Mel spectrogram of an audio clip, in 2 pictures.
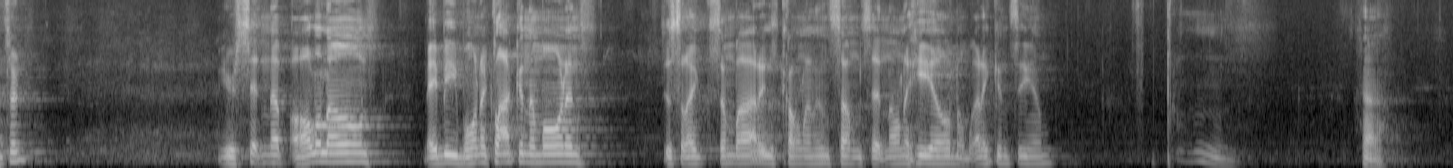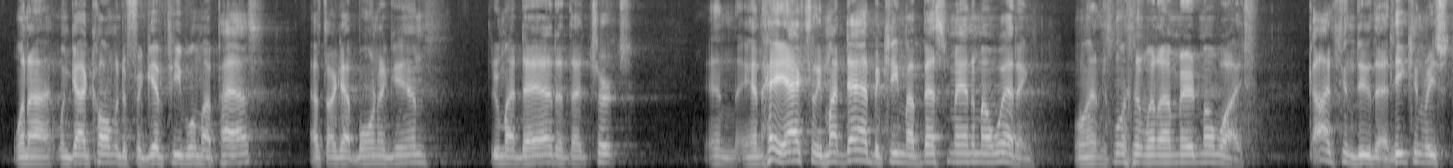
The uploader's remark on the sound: live message from the Ignite Conference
